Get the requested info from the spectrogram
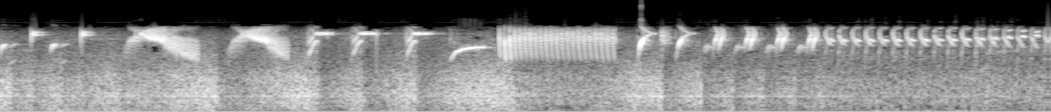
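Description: A goldfinch-greenfinch hybrid sings a quick, high twittering run of liquid notes. A harsh nasal wheeze breaks the flow, and a rapid repeated trill finishes the phrase.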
